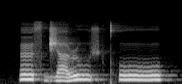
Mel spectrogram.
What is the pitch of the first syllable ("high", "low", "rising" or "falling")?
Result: high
